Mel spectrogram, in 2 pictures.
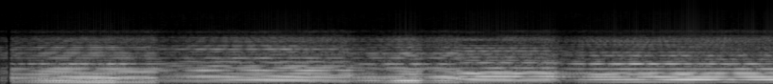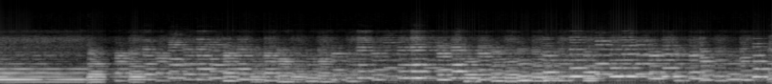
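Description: Electric guitar played as a one-take instrumental solo with volume-knob swells: notes are hammered while the volume knob is worked on and off, so each note fades in without a pick attack, layered with echo into a shimmering, organ-like wash; a flurry of quicker swelling notes follows in the second half, with no voices.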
